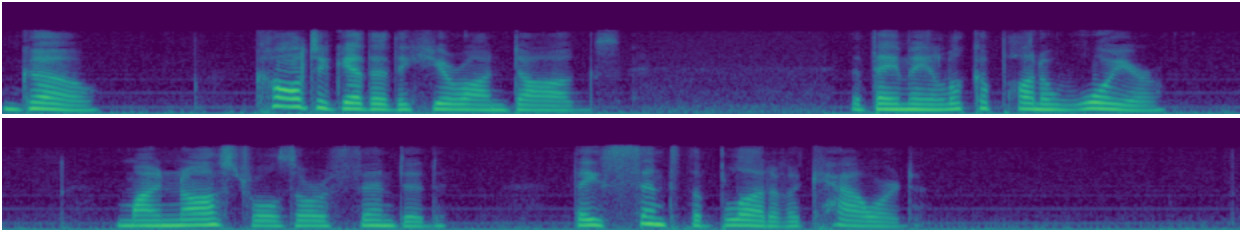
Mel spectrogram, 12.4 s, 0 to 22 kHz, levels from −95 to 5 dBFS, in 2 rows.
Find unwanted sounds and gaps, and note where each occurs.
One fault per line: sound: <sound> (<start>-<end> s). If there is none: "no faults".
no faults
